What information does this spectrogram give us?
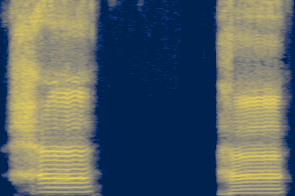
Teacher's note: এই হা হলুকের শুরু থেকে উচ্চারণ করতে হবে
